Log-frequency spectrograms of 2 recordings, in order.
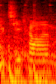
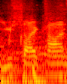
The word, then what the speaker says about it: Uchi-Con: I pronounce it personally Uchi-Con. That's the way I learned it. I know people before me pronounce it Uchi-Con because it's a shortening of U-Chicago. So Uchi-Con.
